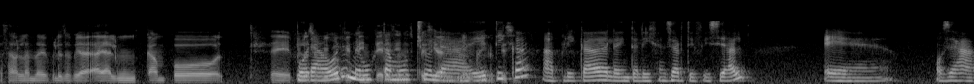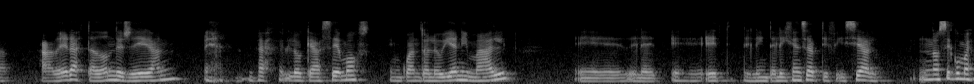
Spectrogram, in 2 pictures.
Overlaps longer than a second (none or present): present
